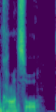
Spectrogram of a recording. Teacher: You've got a gaming console, where the emphasis is on that first syllable. But then you try to console a friend and the emphasis shifts to the end.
